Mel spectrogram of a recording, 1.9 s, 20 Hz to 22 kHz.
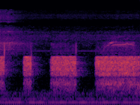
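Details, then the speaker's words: Xiegu X6100 ham radio, no antenna (same on dummy load), RF gain 100%, S9: hiss in short bursts with faint high whistle; internally generated birdie spur, needs RF gain lowered to about 60%. "when you hear a noise like that that is definitely in the radio S9 with uh RF gains up at [Music] 100%"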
